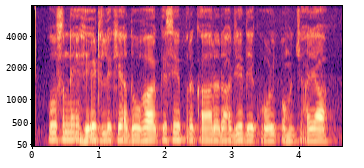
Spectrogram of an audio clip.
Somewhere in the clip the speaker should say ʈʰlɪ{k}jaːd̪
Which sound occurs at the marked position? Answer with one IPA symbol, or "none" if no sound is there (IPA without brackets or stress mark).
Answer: kʰ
